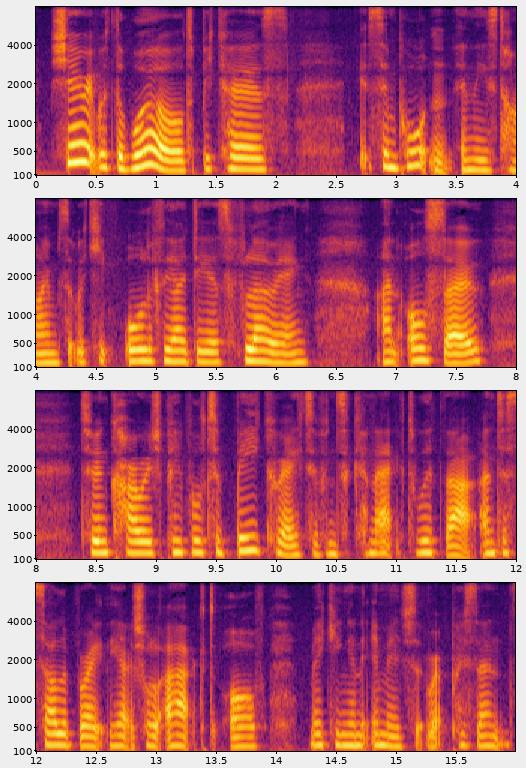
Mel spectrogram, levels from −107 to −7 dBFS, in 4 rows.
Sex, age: female, 40-59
